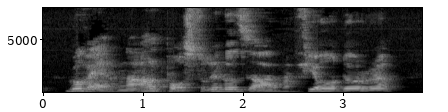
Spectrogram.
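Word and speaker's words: Фёдор: si chiama Fyodor I, si scrive Fedor con questi due puntini sulla E, si legge Fyodor.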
